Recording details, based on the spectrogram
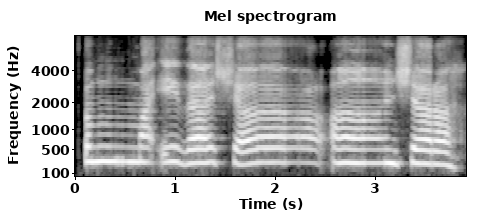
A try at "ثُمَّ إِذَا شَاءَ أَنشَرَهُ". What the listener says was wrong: नहीं, ये हमजा अलग पढ़ेंगे, ये हमजा अलग पढ़ेंगे। शाअ अंशरह, ऐसे। फिर से पढ़े।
